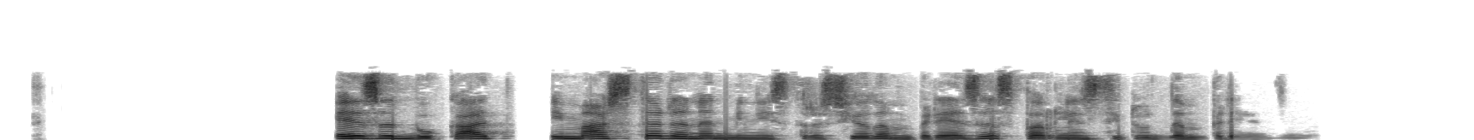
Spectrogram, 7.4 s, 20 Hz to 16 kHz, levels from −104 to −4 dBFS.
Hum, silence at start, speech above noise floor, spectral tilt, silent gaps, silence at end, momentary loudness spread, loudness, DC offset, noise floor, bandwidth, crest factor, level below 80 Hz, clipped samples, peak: none; 1.7 s; over 71 dB; -4 dB/octave; 2.59-2.75 s; 1.15 s; 11 LU; -19 LUFS; under 0.1%; under -90 dBFS; 8 kHz; 18 dB; -56 dBFS; under 0.1%; -2 dBFS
